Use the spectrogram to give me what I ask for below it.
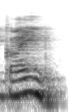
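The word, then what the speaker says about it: kind: Second example है के आई एन डी काइंड।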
